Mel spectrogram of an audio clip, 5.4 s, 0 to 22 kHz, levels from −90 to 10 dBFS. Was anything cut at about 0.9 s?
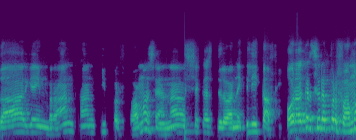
no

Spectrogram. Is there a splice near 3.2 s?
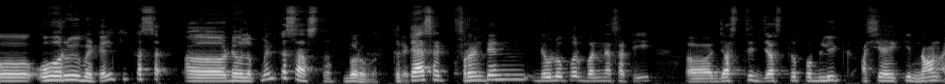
no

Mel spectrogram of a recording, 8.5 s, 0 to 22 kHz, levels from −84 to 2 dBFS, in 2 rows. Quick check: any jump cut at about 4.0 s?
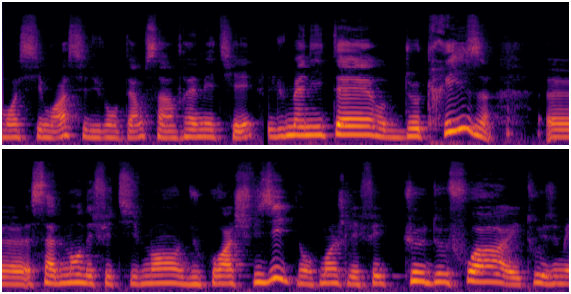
no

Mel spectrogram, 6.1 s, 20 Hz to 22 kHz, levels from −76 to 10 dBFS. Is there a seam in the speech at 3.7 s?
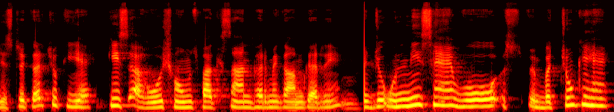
yes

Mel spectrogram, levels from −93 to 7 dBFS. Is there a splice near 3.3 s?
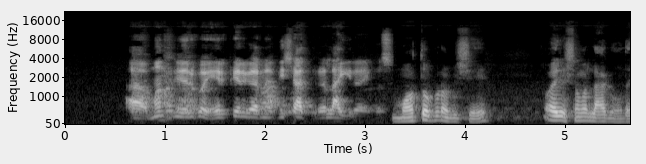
yes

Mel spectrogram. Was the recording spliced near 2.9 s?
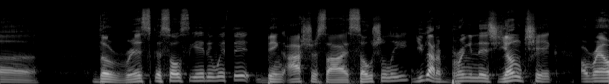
no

